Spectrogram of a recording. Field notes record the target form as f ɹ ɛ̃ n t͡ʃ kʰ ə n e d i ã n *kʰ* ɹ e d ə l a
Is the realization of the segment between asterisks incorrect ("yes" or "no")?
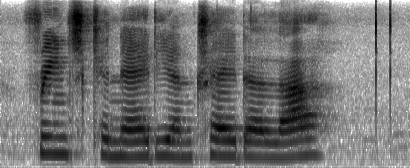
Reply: yes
